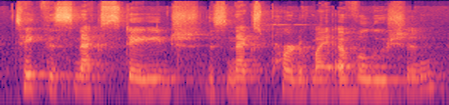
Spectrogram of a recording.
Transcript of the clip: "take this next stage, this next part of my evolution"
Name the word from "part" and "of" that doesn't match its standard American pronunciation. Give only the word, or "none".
none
